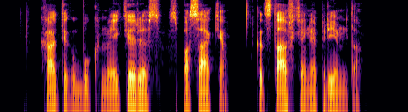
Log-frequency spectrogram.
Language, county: Lithuanian, Kaunas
